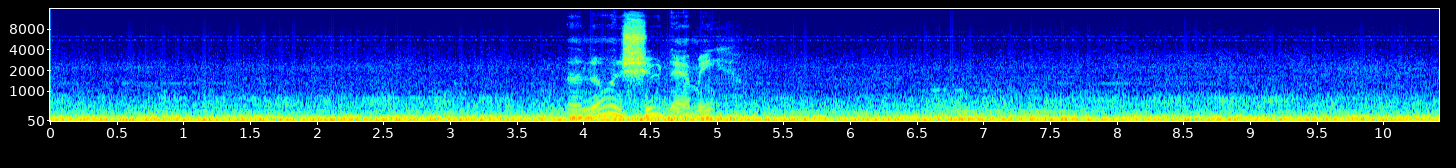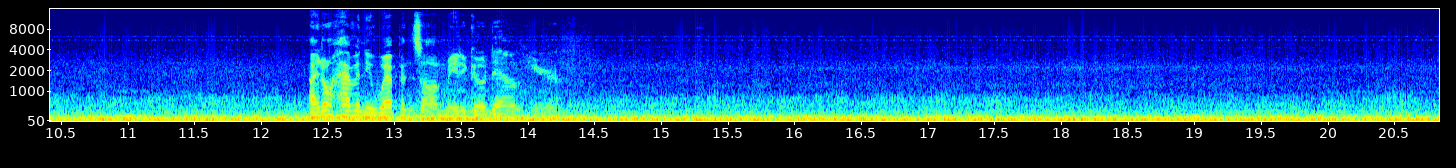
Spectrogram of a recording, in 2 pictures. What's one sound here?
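A spacecraft engine hums with a steady low drone.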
